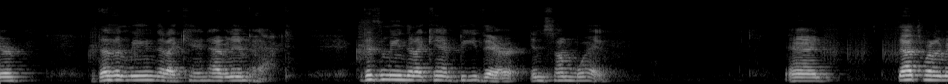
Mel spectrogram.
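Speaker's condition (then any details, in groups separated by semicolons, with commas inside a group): Cerebral palsy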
